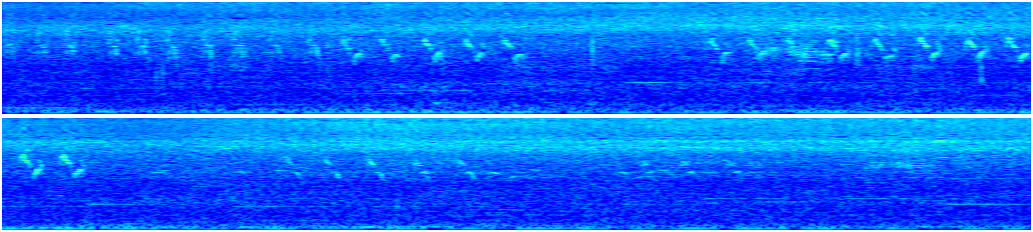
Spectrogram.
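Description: A small bird singing three runs of quick, high chirps, over a steady low background rumble.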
